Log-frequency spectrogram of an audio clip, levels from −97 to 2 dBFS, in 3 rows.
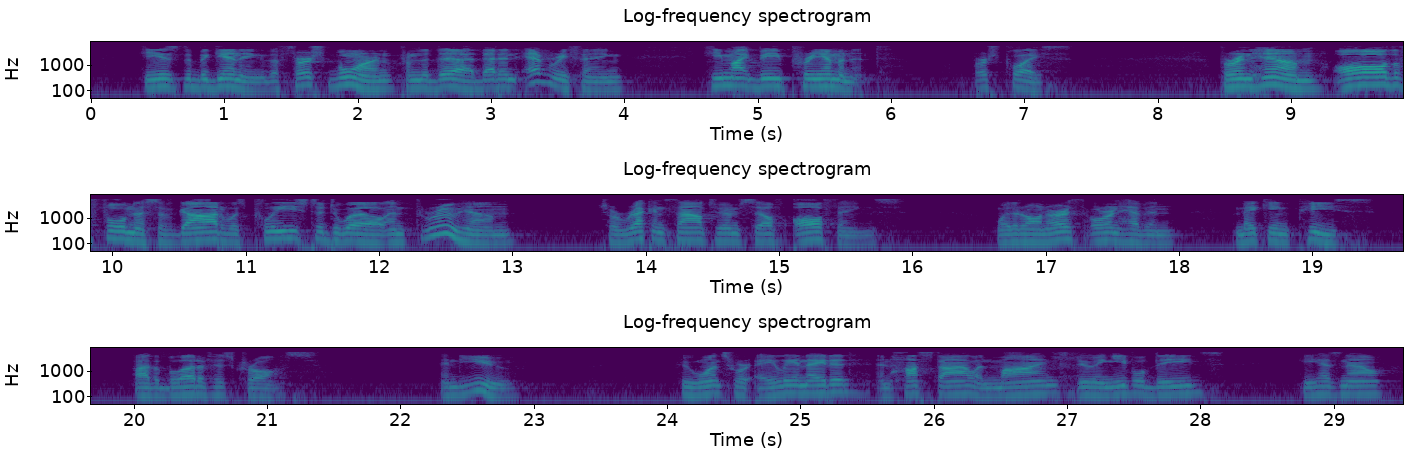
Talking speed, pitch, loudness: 140 wpm, 125 Hz, -51 LUFS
